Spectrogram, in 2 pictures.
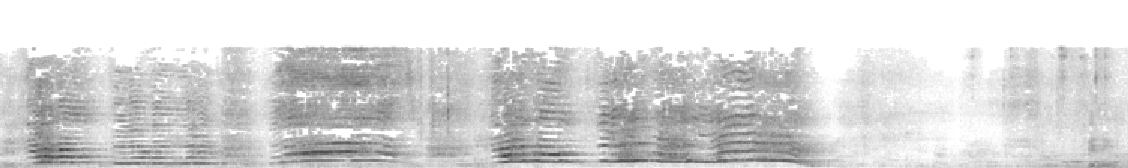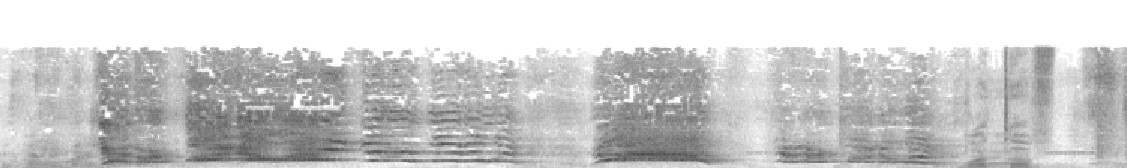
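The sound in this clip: A woman screaming and wailing in a full temper tantrum: long, shrill, high-pitched cries in loud bursts mixed with shouted words, with a quieter gap partway through.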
